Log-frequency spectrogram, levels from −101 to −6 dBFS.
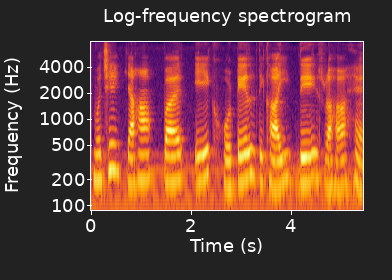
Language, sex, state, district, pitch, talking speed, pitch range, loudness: Hindi, female, Madhya Pradesh, Katni, 190 Hz, 100 wpm, 175-200 Hz, -16 LUFS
